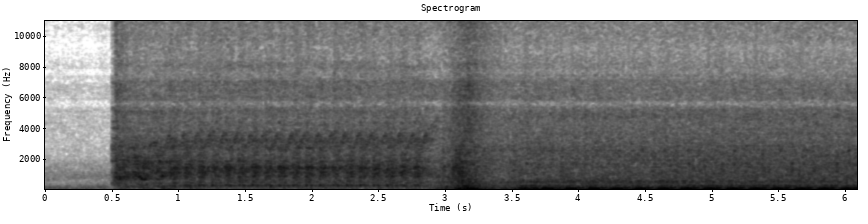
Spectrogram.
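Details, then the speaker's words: HMMWV Humvee with a Duramax LBZ diesel swap and newly installed FASS lift pump: fires up and settles into a smooth, even idle with a steady low rumble, no knocks or misses; healthy engine. "I mean the engine sounds amazing it sounds just as it should"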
